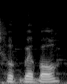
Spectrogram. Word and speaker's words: Ogbebor: Okay, that's Ogbebor.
